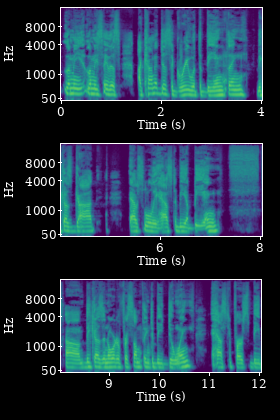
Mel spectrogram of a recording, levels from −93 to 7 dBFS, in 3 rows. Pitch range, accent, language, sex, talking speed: 135-155 Hz, American, English, male, 180 wpm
